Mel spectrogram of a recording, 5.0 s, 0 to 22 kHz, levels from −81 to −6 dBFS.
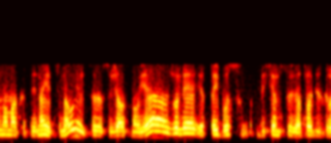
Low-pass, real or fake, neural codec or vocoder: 3.6 kHz; real; none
